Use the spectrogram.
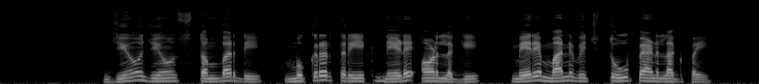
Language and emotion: Punjabi, neutral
